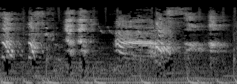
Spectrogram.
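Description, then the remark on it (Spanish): Jackdaws, black birds, caw in a rapid, overlapping chorus, several harsh squawking calls repeating close together with no pauses, loud, with no one talking. “Son las grajillas, un ave de color negro que hace un ruido un poco desagradable.”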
